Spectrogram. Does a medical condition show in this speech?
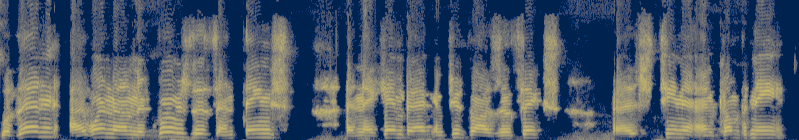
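Yes: dysarthria after stroke; hemorrhagic stroke in left thalamus, right-sided paralysis, wheelchair, hospitalized over a month, blood reabsorption takes 1-2 years; recovering with much therapy, walked 58 feet with hemi walker, right hand makes fist, stiffness, tone problems; dysarthria from stroke, speech affected, no aphasia, cognition intact.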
